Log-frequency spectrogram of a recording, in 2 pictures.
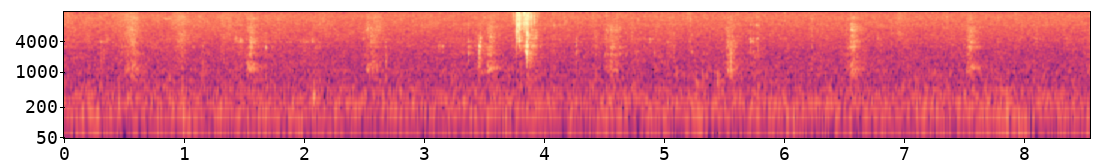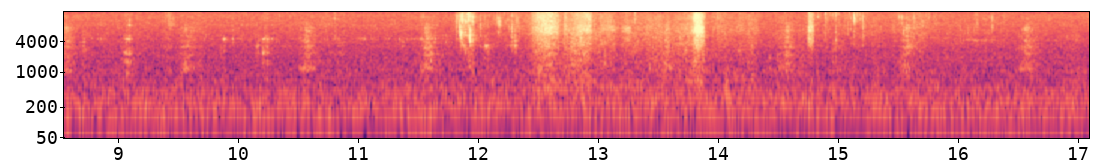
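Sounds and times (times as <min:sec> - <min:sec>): low steady hum: 0:00.0 - 0:17.0
wet chewing: 0:11.8 - 0:12.4.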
